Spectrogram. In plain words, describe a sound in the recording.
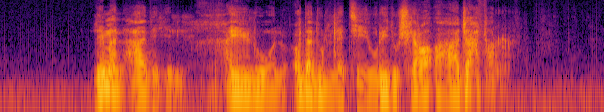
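A middle-aged man speaks firmly and close by.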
